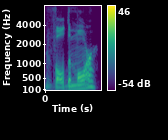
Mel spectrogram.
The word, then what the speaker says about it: Voldemort: know it's actually pronounced Voldemort yeah I knew that there's no T at the end of it there's no T pronunciation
